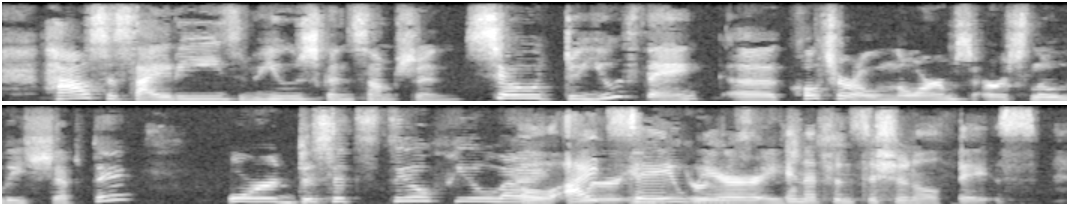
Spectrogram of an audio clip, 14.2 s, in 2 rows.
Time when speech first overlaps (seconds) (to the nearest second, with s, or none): 11 s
